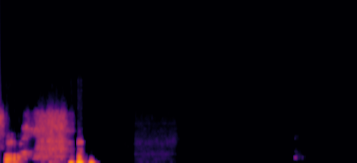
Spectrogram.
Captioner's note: chuckles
